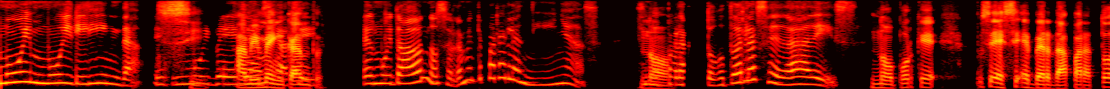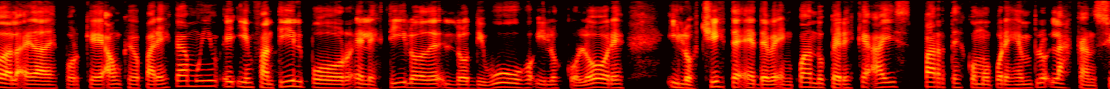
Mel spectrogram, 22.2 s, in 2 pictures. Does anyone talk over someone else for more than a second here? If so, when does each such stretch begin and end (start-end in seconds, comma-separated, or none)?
1.6-3.2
